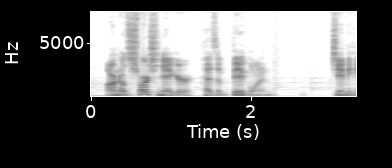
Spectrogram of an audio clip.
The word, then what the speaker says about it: Schwarzenegger: Madonna doesn't have a last name, and Schwarzenegger's is Schwarzenegger. 4 syllables.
